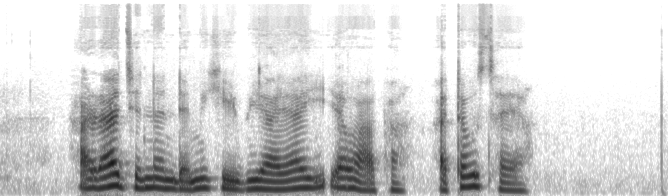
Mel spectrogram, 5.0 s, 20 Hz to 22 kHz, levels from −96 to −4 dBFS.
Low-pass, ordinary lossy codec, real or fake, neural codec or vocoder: 19.8 kHz; Opus, 24 kbps; fake; vocoder, 44.1 kHz, 128 mel bands every 512 samples, BigVGAN v2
